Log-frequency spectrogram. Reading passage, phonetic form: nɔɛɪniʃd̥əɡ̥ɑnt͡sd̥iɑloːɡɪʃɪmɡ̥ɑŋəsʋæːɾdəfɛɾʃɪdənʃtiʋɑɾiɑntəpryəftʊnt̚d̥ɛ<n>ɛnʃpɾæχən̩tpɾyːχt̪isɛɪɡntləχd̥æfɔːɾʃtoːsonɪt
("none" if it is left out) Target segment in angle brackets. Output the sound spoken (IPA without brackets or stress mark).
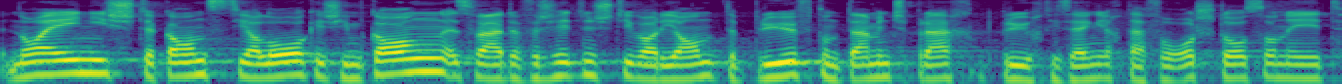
m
